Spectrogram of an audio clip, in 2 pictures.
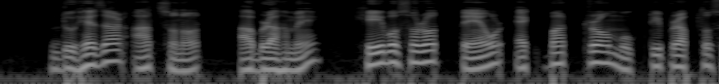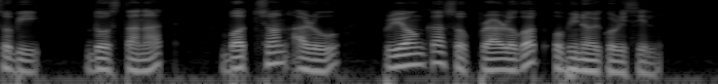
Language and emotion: Assamese, neutral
